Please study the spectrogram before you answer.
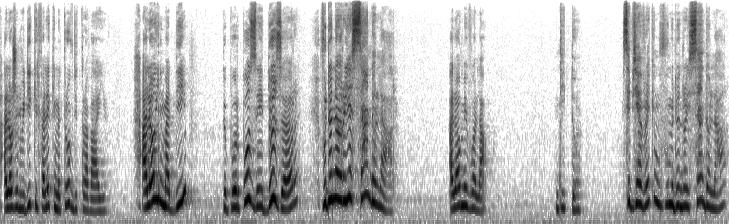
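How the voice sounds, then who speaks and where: A woman's voice: high-pitched, expressive, unhurried, pauses often, darkish tone. An actress playing a bold, proud eighteen-year-old Russian immigrant girl in a 1960s French radio drama, with a cheeky, self-assured manner. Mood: cheeky, chatty.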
